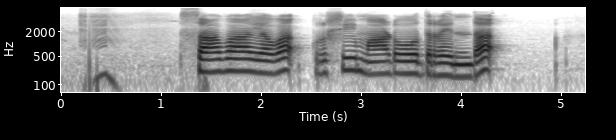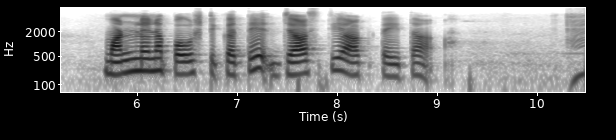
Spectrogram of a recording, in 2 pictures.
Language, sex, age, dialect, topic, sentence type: Kannada, female, 51-55, Central, agriculture, question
